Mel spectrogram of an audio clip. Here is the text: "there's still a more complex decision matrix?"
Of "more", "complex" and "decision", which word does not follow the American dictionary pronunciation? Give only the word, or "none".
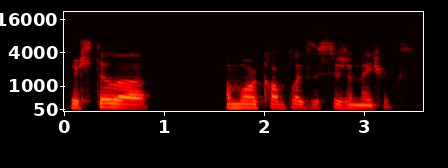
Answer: none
